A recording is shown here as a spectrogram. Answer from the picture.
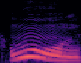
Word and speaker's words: womb: 你像子宫 womb w o m b，不能读成 womb，要读成 womb 就好了，等等等等啊。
